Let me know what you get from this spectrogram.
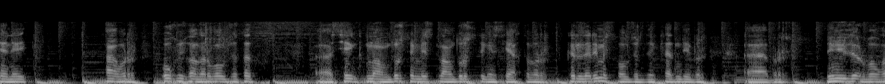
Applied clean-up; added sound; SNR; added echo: none; none; none; none.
